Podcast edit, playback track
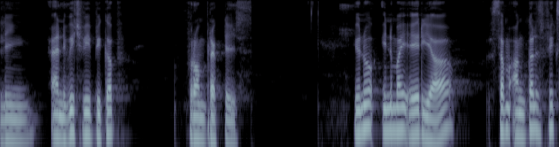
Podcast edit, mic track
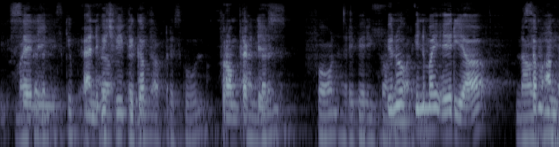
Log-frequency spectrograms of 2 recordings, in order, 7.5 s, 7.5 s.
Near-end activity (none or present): present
